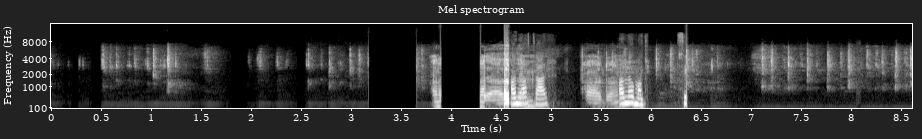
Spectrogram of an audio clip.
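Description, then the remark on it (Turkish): Crisp computer keyboard clicks tap out in quick irregular bursts as a host address and key are typed in, pausing briefly while a short stretch of voice speaks in the middle, then the rapid typing resumes. “Ana makine adresi, anahtar, yazı, ana makine şimdi yazılan karakter.”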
